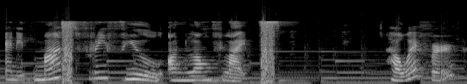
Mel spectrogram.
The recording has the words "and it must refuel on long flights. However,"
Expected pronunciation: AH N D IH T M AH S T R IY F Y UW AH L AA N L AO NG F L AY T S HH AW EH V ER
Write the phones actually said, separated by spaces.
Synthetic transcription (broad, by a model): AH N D IH T M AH S T R IY F Y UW L AA N L AO NG F L AY T S HH AW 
